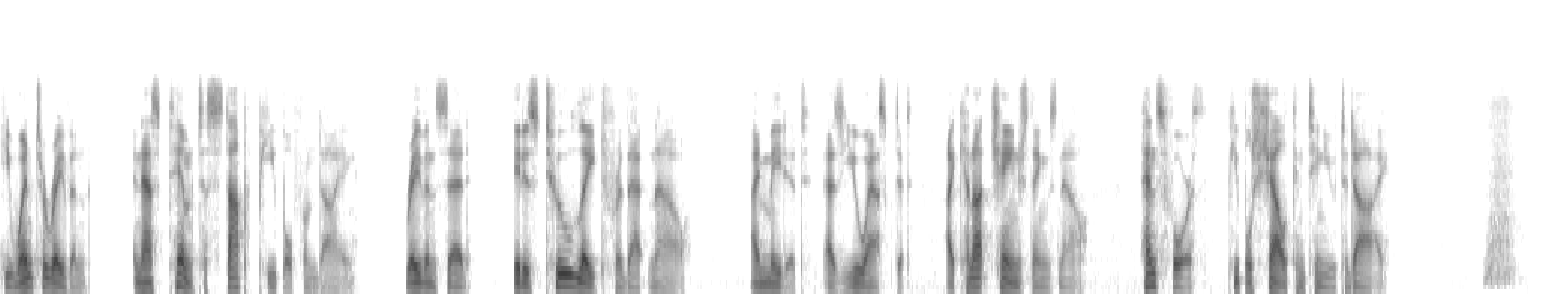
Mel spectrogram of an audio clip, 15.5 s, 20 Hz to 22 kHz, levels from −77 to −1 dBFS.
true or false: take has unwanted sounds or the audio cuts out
true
